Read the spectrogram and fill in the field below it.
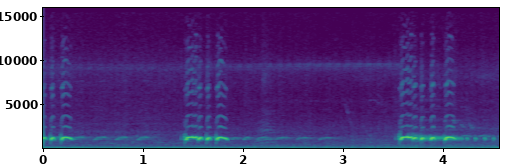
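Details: Zebra dove, a local bird with a loud voice, recorded as a singing lure: three loud bursts of quick, rounded coos, each trailing into softer repeated notes.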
